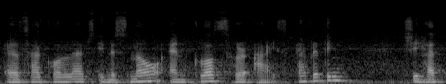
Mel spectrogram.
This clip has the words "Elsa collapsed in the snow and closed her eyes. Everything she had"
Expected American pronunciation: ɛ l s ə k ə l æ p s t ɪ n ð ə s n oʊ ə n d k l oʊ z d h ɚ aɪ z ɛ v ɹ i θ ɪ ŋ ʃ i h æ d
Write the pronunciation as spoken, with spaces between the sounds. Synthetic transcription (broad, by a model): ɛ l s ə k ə l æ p s ɪ n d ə s n oʊ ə n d k l oʊ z h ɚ aɪ s ɛ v ɹ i t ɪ ŋ ʃ i h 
